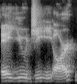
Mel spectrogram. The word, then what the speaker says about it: Auger: It's one of those weird French names that sounds nothing like it's spelt. It's spelt A-U-G-E-R, but pronounced Auger.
